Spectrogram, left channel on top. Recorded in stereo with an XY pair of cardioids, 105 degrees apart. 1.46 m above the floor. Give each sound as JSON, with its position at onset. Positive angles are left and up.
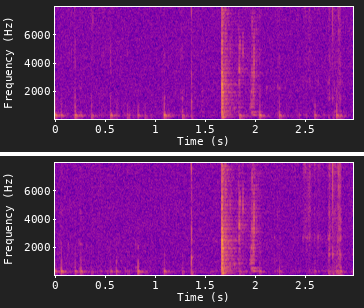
{"t": 1.7, "sound": "a splash", "azimuth_deg": -25}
